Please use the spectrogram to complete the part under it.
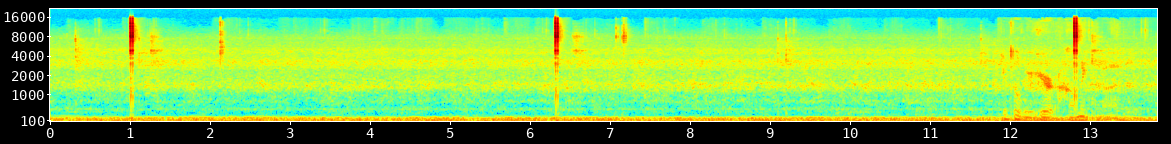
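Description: A flashlight switch clicks.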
